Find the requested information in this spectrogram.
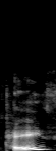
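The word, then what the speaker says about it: Toews: Wait, it's Taze? But isn't Taze. it T-O-W-E-S? Yep. How do you get Taze? It's Canadian pronunciation.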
